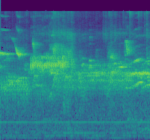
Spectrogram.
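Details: Canary singing at home, a dense run of high warbled and trilled notes with short rising and falling whistles, overlapping busily throughout, with a steady low electrical hum beneath.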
